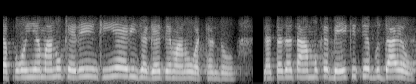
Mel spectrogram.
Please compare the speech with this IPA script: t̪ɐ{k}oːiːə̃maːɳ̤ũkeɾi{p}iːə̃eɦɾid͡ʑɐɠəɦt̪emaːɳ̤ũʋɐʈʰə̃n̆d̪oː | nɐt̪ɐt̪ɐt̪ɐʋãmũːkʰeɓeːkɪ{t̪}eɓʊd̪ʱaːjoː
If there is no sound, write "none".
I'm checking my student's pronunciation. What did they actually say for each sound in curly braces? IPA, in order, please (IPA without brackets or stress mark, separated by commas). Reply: p, k, t̪ʰ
